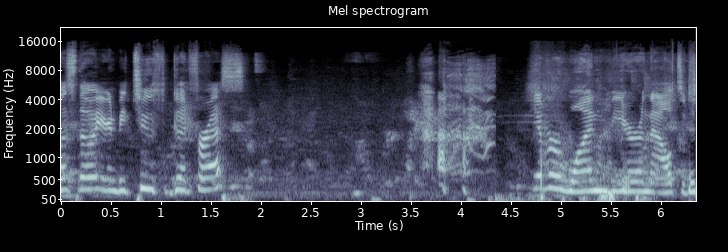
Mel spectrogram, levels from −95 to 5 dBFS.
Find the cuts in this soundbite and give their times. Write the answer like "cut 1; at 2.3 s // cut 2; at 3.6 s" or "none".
cut 1; at 4.3 s

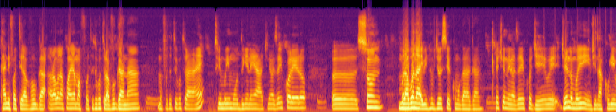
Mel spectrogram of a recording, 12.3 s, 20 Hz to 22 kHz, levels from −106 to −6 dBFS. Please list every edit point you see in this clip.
cut 1; at 9.9 s

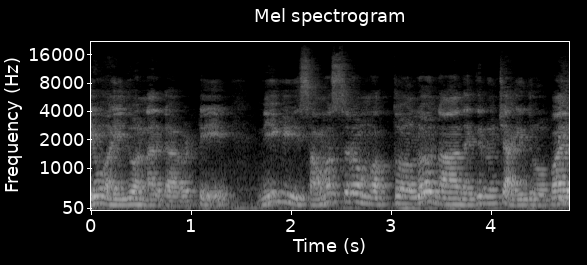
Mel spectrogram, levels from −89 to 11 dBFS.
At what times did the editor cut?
none

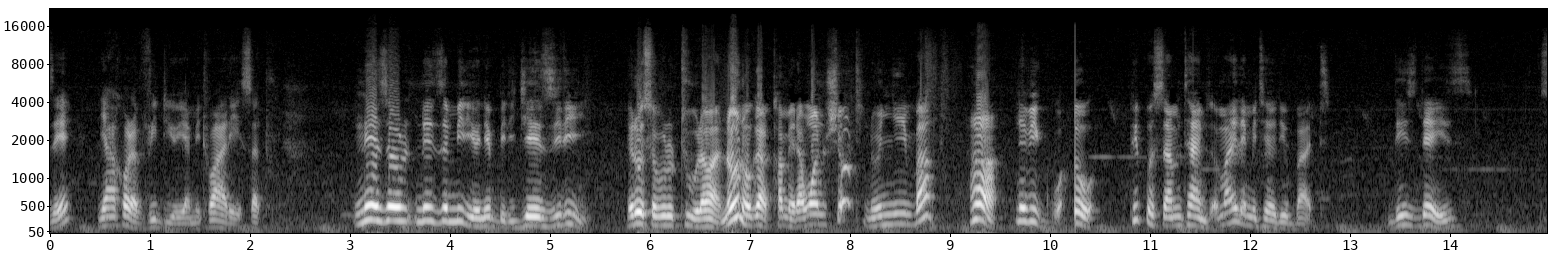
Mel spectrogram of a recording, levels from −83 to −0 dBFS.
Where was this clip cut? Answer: cut 1; at 10.2 s

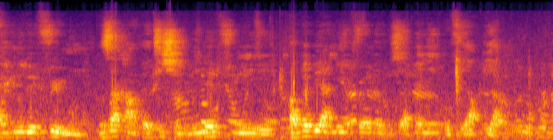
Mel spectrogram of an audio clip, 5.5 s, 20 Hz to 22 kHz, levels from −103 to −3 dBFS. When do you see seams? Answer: cut 1; at 0.9 s // cut 2; at 2.8 s

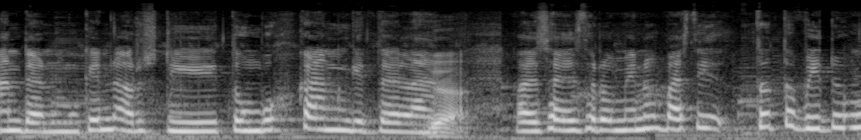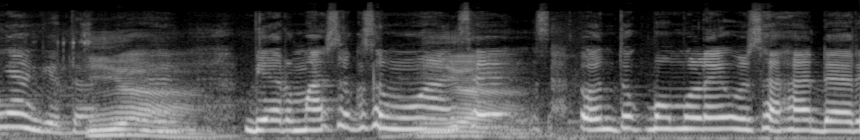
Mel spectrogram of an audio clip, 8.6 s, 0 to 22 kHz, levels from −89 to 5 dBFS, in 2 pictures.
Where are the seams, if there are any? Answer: cut 1; at 2.4 s // cut 2; at 7.0 s

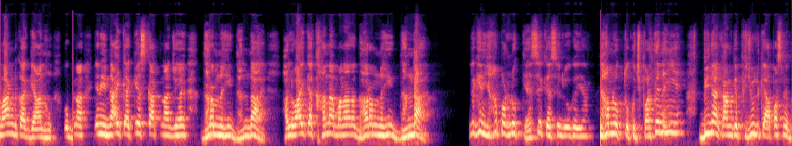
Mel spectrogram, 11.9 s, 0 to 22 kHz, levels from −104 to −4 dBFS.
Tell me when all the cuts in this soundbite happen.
cut 1; at 1.1 s // cut 2; at 9.0 s

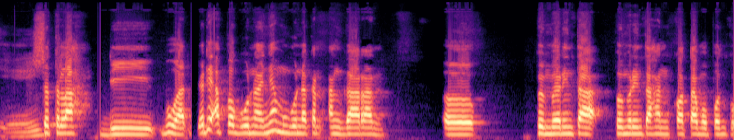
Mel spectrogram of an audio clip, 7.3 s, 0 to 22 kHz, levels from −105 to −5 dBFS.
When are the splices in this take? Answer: cut 1; at 0.9 s // cut 2; at 1.9 s

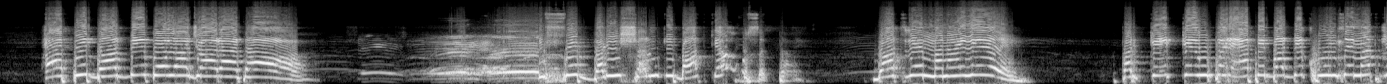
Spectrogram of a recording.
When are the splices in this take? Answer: none

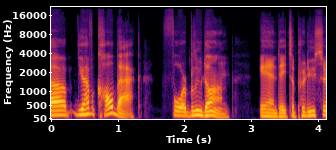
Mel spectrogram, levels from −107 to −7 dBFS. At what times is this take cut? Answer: none

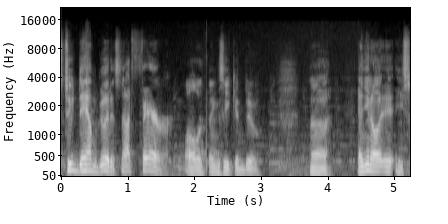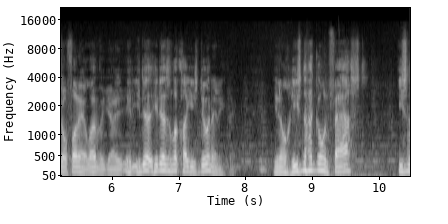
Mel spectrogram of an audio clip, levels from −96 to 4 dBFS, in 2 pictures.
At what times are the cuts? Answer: none

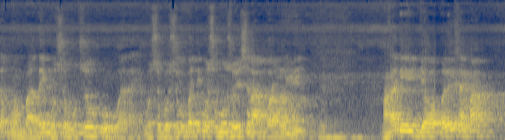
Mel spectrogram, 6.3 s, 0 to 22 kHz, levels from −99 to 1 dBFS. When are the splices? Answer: none

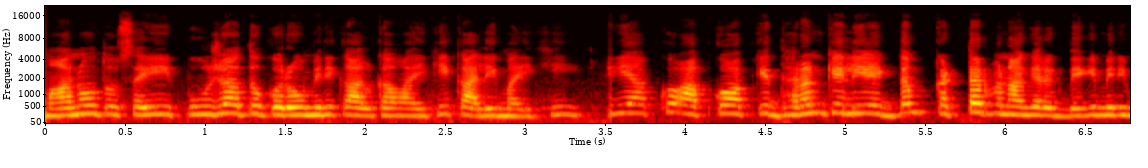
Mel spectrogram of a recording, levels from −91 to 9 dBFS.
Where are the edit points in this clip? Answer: cut 1; at 3.5 s

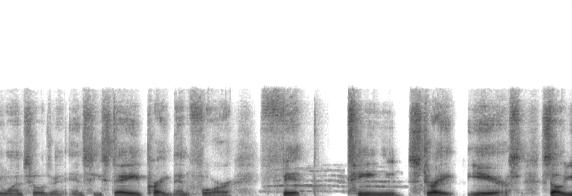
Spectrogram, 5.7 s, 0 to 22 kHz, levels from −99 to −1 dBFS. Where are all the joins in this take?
none

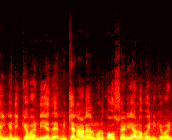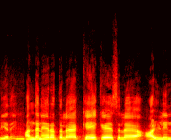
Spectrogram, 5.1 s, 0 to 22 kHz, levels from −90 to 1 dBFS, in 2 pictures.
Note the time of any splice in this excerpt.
cut 1; at 2.8 s

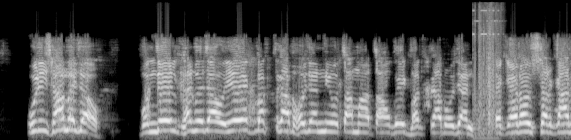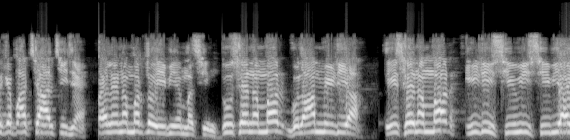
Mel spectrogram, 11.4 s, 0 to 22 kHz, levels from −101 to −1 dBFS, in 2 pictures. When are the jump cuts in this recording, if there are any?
cut 1; at 4.8 s // cut 2; at 6.7 s // cut 3; at 7.9 s // cut 4; at 9.4 s // cut 5; at 10.3 s

